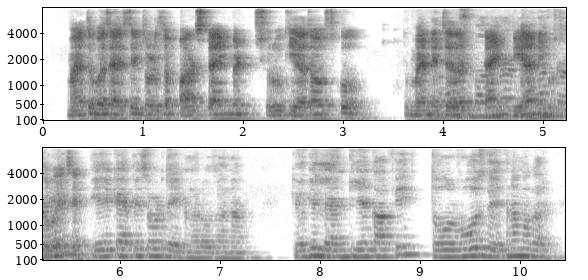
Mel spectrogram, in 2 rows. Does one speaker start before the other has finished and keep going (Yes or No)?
Yes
